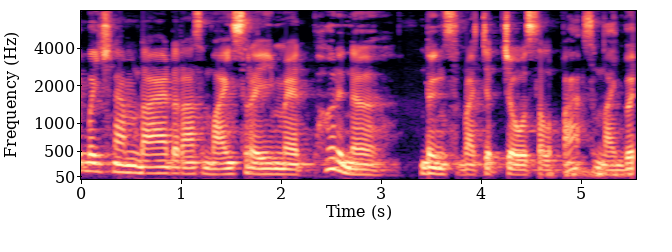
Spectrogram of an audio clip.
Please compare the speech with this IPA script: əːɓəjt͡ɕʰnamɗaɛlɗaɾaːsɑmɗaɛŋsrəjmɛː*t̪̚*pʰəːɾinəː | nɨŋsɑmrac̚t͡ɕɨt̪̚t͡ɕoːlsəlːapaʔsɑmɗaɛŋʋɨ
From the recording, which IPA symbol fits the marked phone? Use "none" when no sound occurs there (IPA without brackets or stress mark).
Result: t̪̚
